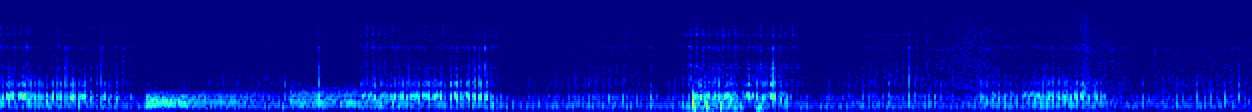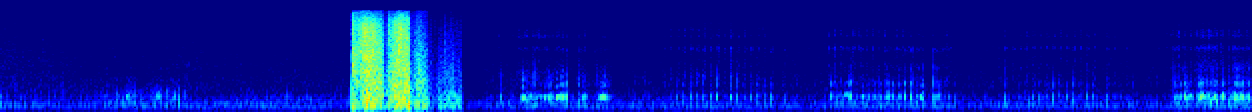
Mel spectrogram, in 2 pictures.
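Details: Kitten purring softly in low rumbling bursts that swell with each breath, quiet gaps between; a sudden loud broadband crackle cuts in briefly near the tenth second.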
